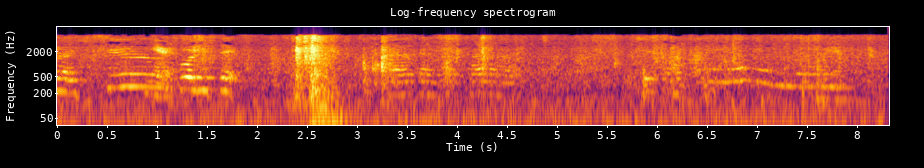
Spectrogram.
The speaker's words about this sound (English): Okay, I'll be right back. Sorry. I'm gonna shut the door.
